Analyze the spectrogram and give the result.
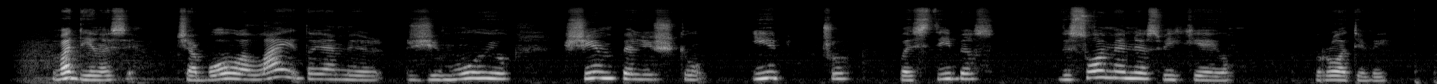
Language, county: Lithuanian, Vilnius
